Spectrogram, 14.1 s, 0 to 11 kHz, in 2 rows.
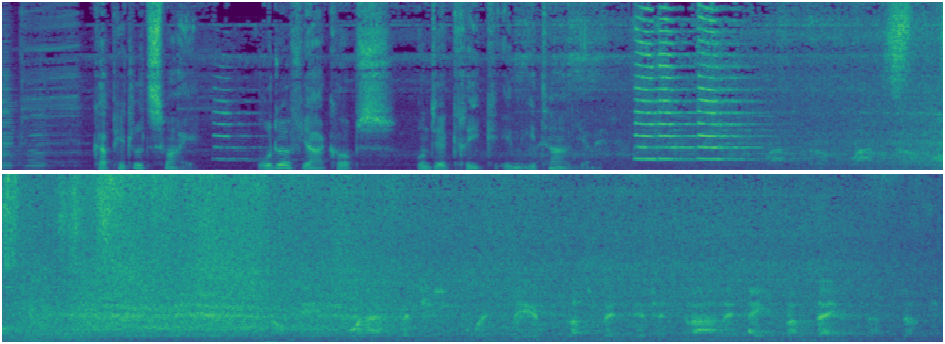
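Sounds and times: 
train running along the coast through tunnels: 0.2 - 14.1
speech: 0.7 - 4.6
train horn: 4.7 - 6.0.

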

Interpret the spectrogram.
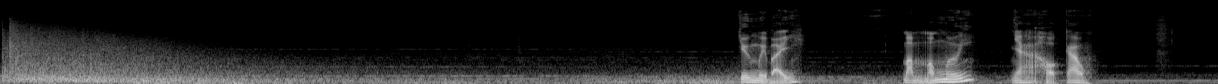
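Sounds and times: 
rolling thunder as a storm breaks over a small village: 0.0 - 7.4
speech: 7.4 - 8.1, 9.0 - 11.0.

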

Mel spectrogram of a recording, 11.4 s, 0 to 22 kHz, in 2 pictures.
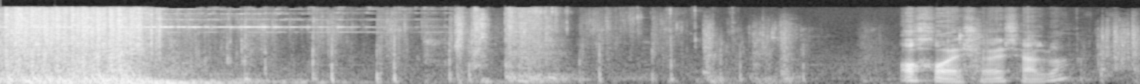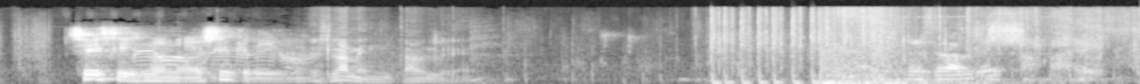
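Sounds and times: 
video game gunfire shooting through a wall: 0.0 - 1.0, 9.2 - 10.7
speech: 4.5 - 5.5, 6.1 - 8.3, 10.2 - 11.3.

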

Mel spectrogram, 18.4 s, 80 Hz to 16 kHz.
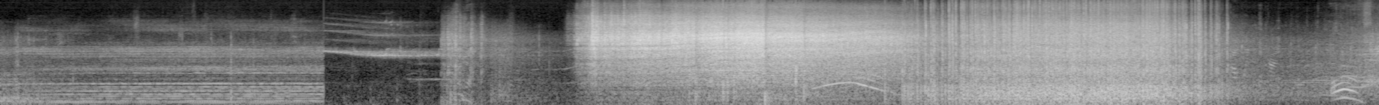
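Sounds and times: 
fireworks whistling: 0.0 - 1.4, 4.3 - 17.4
festival fireworks display with firecrackers in Elche: 4.3 - 17.5.

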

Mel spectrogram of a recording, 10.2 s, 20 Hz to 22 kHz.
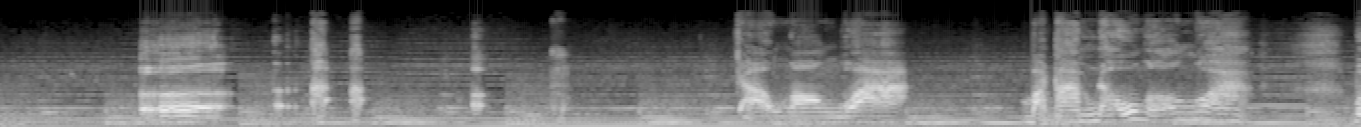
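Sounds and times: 
old man burping loudly from deep in his throat: 1.0 - 2.8, 3.5 - 4.3
speech: 5.6 - 6.9, 7.7 - 9.5.

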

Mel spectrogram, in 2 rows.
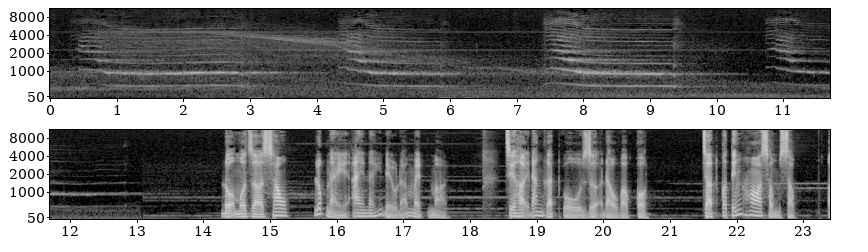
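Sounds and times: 
stray cat yowling far off at night: 0.4 - 3.4, 4.3 - 6.2, 7.4 - 9.8, 10.7 - 13.0
speech: 14.3 - 20.7, 21.5 - 23.3.

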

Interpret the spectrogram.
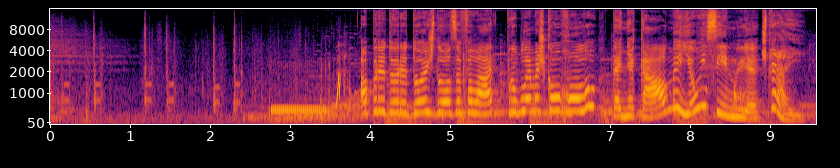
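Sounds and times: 
steady telephone tone: 2.7 - 3.6
speech: 4.0 - 9.5.

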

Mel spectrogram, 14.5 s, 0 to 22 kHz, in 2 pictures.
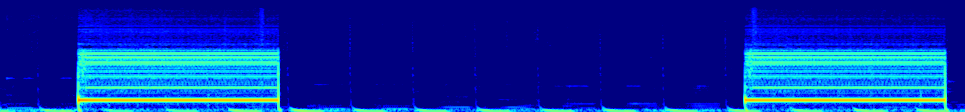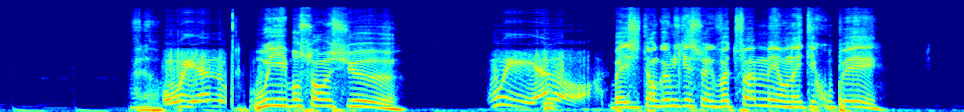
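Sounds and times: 
telephone ringing on the line while calling someone back: 0.6 - 2.1, 5.6 - 7.1
speech: 8.6 - 10.3, 11.0 - 13.9.

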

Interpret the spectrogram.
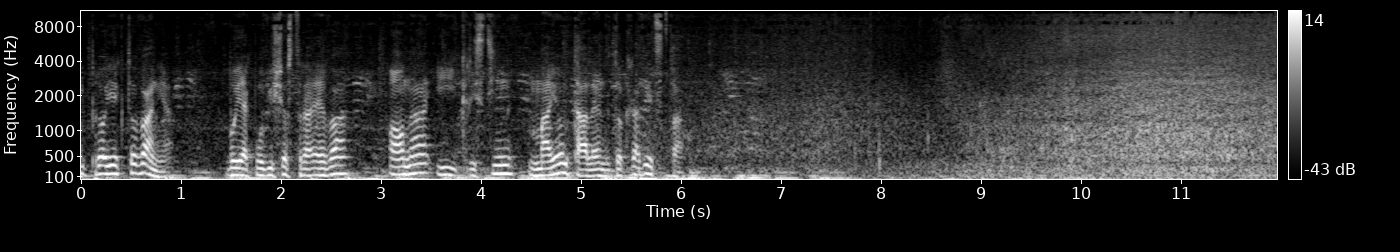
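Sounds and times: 
speech: 0.0 - 6.2
Atlantic Ocean surf breaking at a small coastal town: 0.0 - 11.9
gusty wind at a small coastal town: 5.2 - 11.9.

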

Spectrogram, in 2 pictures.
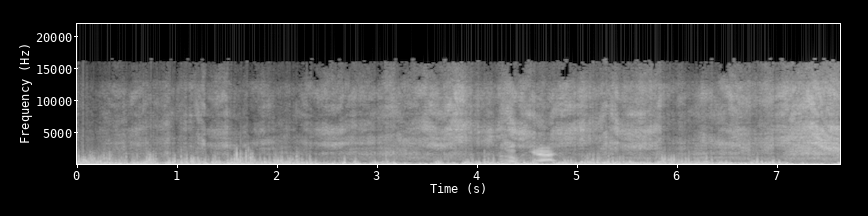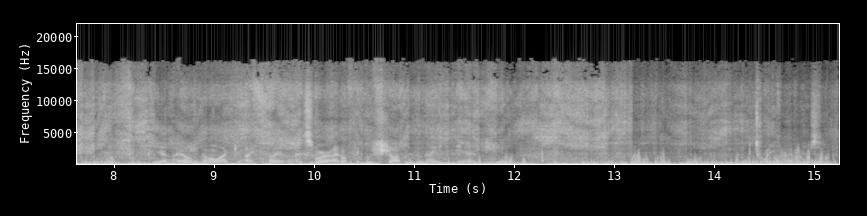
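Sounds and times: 
heavy wind buffeting a microphone outdoors: 0.0 - 15.2
speech: 8.7 - 12.5.

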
